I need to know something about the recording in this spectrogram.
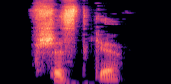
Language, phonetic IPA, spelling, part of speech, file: Polish, [ˈfʃɨstʲcɛ], wszystkie, pronoun, Pl-wszystkie.ogg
